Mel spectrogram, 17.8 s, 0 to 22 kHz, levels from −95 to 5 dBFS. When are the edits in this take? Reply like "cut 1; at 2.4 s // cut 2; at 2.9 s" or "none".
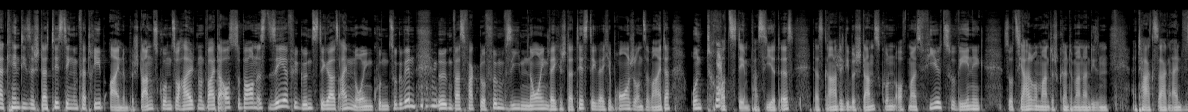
cut 1; at 8.2 s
